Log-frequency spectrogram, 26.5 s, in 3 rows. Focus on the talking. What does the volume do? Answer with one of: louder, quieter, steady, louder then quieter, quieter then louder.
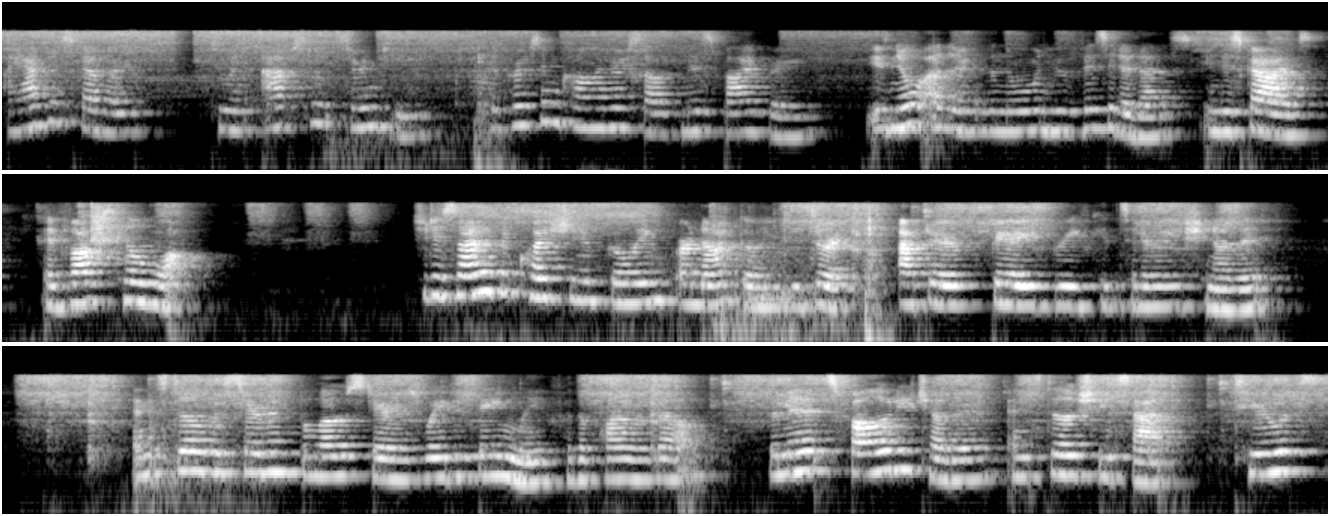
louder.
